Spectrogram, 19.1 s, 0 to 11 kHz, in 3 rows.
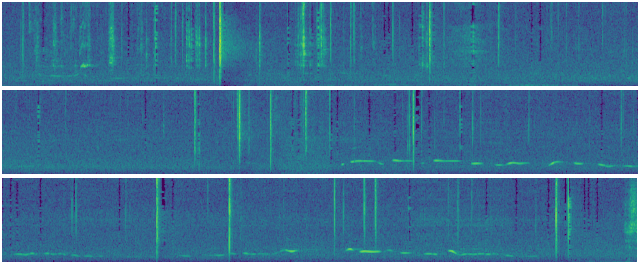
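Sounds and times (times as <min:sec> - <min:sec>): wood fire crackling and popping: 0:00.0 - 0:19.0
man whistling a tune: 0:09.7 - 0:13.8, 0:14.5 - 0:18.1.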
